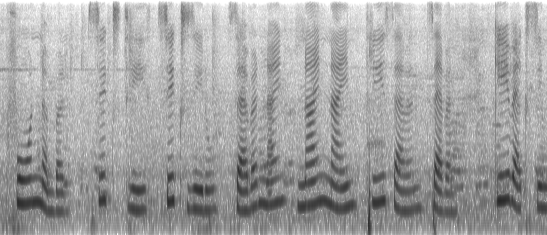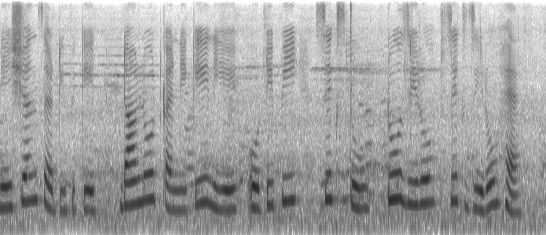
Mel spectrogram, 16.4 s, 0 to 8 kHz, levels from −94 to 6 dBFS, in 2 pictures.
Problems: background sounds at intervals, background conversations at intervals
